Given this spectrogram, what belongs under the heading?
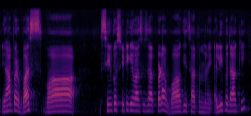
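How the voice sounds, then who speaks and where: A woman teaching Quranic recitation with tajweed, explaining the pronunciation of each word patiently and step by step. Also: mid-range voice. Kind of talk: Quran recitation lesson with slow drawn-out recitation.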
